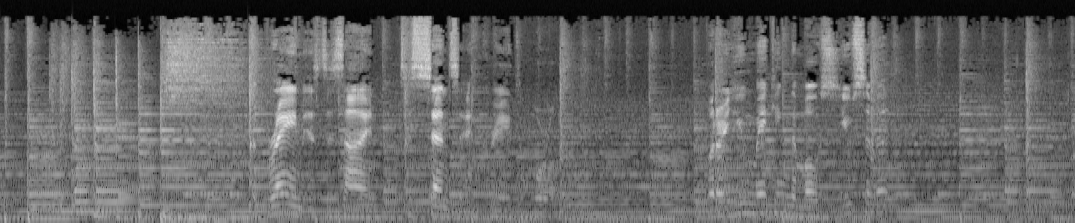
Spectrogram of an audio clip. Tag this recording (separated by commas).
Speech, Music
